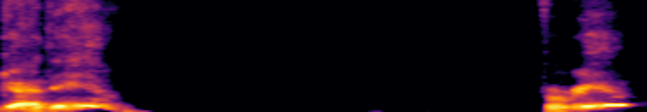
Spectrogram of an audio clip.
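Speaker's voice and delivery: exaggerated dad disbelief; incredulous. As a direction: squeal it in disbelief. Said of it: "I'm like".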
